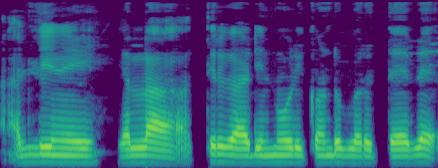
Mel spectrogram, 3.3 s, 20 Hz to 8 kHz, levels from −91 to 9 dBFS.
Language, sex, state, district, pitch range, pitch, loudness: Kannada, male, Karnataka, Bellary, 120-130 Hz, 125 Hz, -14 LUFS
